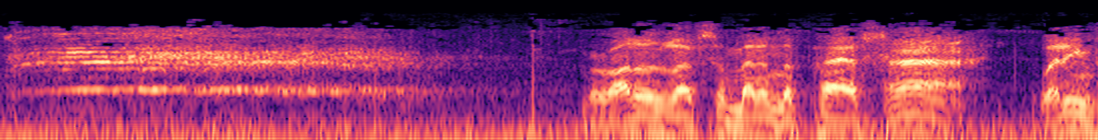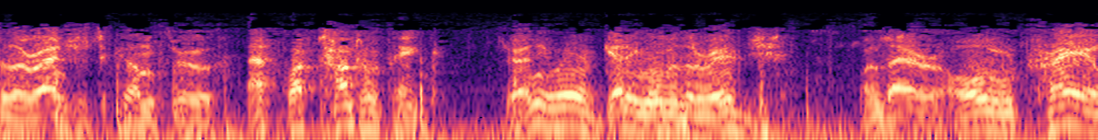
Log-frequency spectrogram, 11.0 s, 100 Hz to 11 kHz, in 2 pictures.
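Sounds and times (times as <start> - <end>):
black horse whinnying in answer to another horse: 0.0 - 2.6
speech: 3.1 - 10.9.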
